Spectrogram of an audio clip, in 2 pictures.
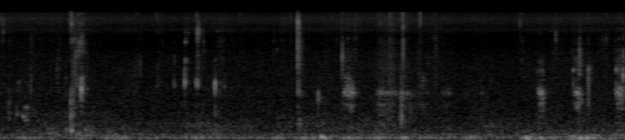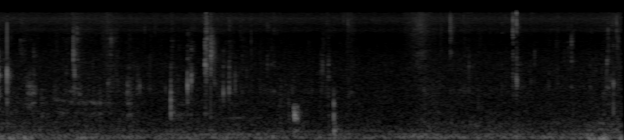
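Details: Pet dog eating a handmade fish-shaped bun treat indoors: crisp irregular crunches and wet bites, several per second, with steady low room hum underneath.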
